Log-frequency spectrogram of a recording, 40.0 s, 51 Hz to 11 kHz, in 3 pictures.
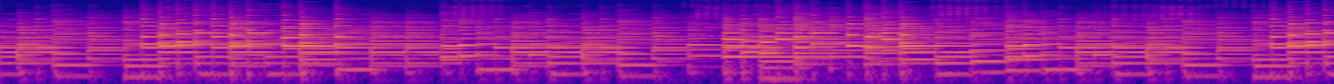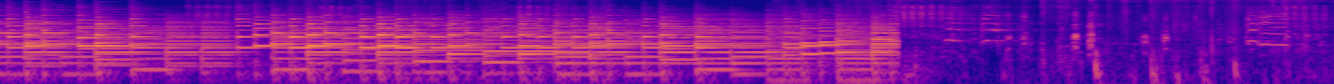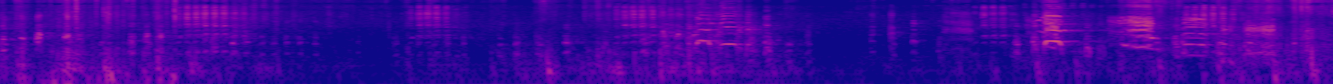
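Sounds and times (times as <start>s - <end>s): piano music: 0.0s - 22.4s
chickens clucking: 11.4s - 19.7s, 21.1s - 39.7s.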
